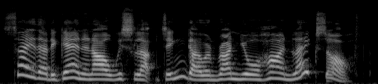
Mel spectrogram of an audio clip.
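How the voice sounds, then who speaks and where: A woman voicing a gentlemanly but imperious male god in a storybook, easily offended. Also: on the high side, lively intonation, moderate pace, pitched above the performer's own voice. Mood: offended threat. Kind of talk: storybook character voice.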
